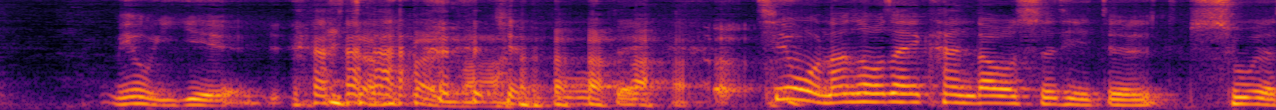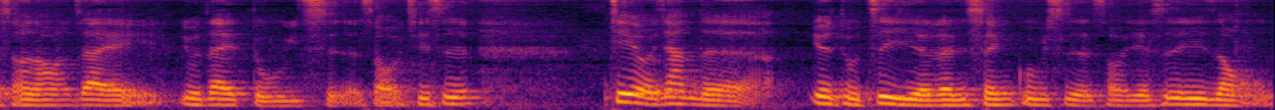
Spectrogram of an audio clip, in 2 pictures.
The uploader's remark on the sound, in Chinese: 本集節目取自天下文化舉辦的。台北新書分享簽書會現場錄音。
